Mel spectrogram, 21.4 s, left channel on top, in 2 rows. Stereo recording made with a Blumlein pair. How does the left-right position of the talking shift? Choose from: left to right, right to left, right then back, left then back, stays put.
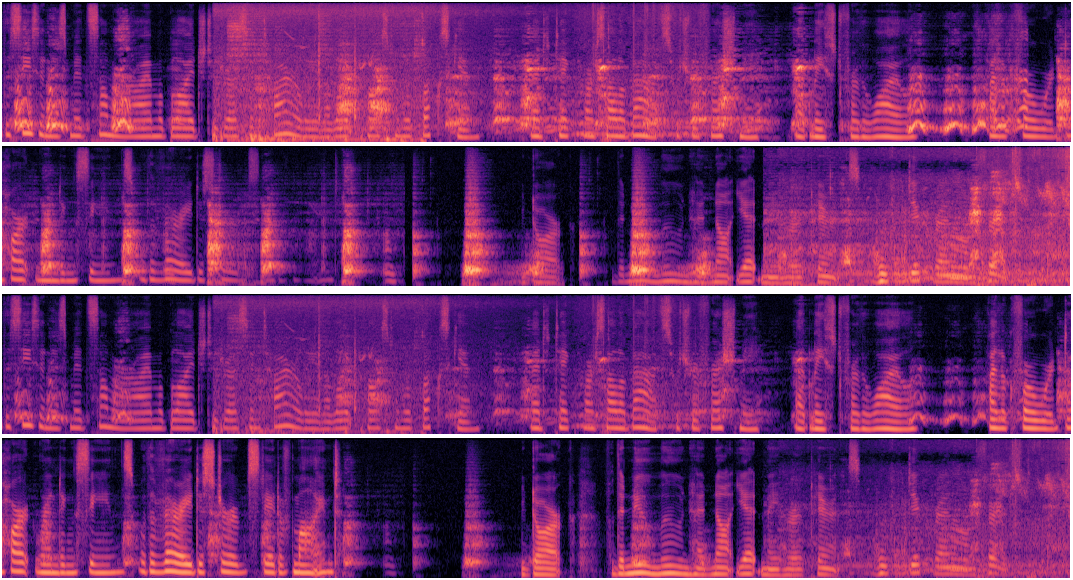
right then back.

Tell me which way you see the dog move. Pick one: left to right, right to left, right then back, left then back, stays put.
stays put.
